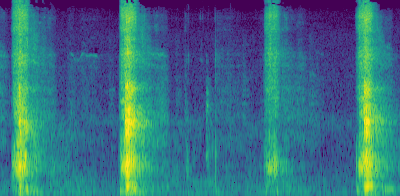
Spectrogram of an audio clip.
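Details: A dog gives four short, harsh, explosive coughs spaced over several seconds with quiet between them, while the owner urges it to drink water: bad coughing.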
